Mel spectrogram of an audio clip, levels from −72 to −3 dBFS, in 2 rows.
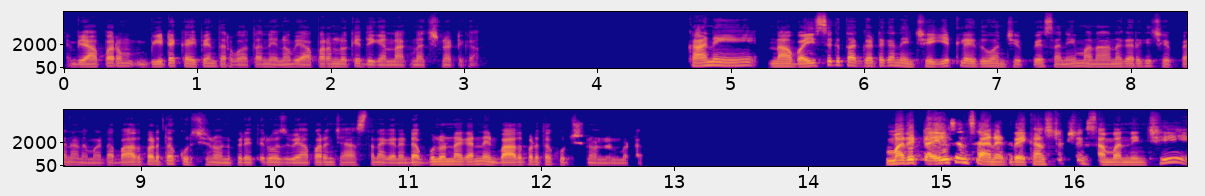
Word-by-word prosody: వ్యాపారం 135 +5 -1 0.2
బిటెక్ 135 +4 0
అయిపోయిన 125 +1 -5
తర్వాత 95 0 -10
నేను 105 - -8
వ్యాపారంలోకే 110 +4 -5
దిగాను 90 -1 -4
నాకు 90 - -7
నచ్చినట్టుగా. - - -5 1.6
కానీ 155 +3 +3 0.4
నా 125 - +4
వయసుకు 140 +10 +3
తగ్గట్టుగా 155 +1 -2
నేను 115 -3 -6
చెయ్యట్లేదు 125 0 -2
అని 115 -5 -7
చెప్పేసనీ 115 -1 -6
మా 120 - -4
నాన్నగారికి 120 +4 -6
చెప్పానన్నమాట. 100 -5 -10
బాధపడతా - - -1
కూర్చునేవాడిని - - -6
ప్రతిరోజు. 105 -2 -6
వ్యాపారం 105 +3 -5
చేస్తన్న 100 0 -2
గాని 90 0 -5
డబ్బులు 120 +4 -2
ఉన్న 125 - +1
గాని 130 +2 -2
నేను 105 -3 -6
బాధపడతా 100 - -1
కూర్చునేవాడినన్నమాట. 85 -2 -7 1.9
మాది 165 +4 +9
టైల్స్ 185 - +9
అండ్ 200 - +3
సానిటరీ 115 -2 +7
కన్స్ట్రక్షన్‌కి 125 +4 +2
సంబంధించి 110 - +1
115 Hz, 135 wpm, -24 LUFS, 105-135 Hz, 1.9 s, మాది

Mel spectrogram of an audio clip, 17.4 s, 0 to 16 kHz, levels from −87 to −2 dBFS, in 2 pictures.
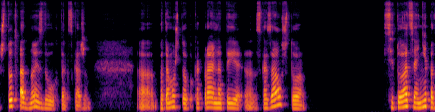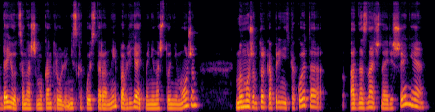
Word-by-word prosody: что-то 205 +1 +3
одно 160 +3 +4
из 160 -4 -1
двух, 130 -4 -4
так - - -5
скажем, - - -6 0.9
э, - - -4
потому 150 +5 +1
что, 175 -6 -2
как 150 +1 -8
правильно 160 -2 +3
ты 150 -2 0 0.3
сказал, 180 - +2
что 130 - -1 1.5
ситуация 170 +2 +4
не 180 +6 +4
поддается 160 -6 +2
нашему 135 0 0
контролю 140 -3 -2
ни - - 0
с 145 0 0
какой 140 -1 -2
стороны, 140 +6 -1
повлиять 150 -3 0
мы 130 - -2
ни 135 - 0
на 135 +1 0
что 140 -1 -1
не 135 0 -2
можем. 230 - 0 0.7
Мы 165 +3 +4
можем 180 -4 +2
только 175 -2 0
принять 155 -1 -4
какое-то 185 -4 -2 0.5
однозначное 155 0 -1
решение 185 - 0
155 Hz, 125 wpm, -23 LUFS, 140-180 Hz, 1.5 s, одно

